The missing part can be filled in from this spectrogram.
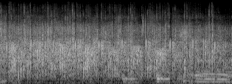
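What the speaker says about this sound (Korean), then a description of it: "여러분 박수 한 번 더 부탁드리겠습니다" Audience applause at a film guest visit Q&A in a cinema hall, a steady wash of clapping from a packed crowd lasting throughout, with a few voices rising briefly near the end.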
